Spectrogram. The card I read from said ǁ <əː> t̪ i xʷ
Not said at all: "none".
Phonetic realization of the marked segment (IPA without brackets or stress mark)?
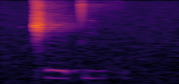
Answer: əː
